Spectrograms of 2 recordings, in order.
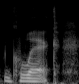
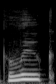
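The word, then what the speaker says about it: Glück: And I just learned that she pronounces her last name Glick. You'll probably hear it Gluck or Gluck often, but yes, Louise Glick is her preferred pronunciation.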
